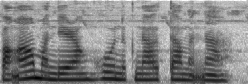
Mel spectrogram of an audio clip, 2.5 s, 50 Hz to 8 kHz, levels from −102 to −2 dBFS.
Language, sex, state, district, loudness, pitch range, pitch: Garo, female, Meghalaya, South Garo Hills, -14 LUFS, 205-230 Hz, 210 Hz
